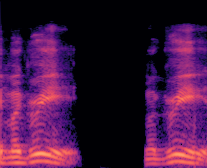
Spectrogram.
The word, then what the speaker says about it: Maghreb: Yeah, Maghreb, that's how you say it.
